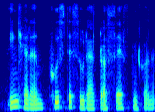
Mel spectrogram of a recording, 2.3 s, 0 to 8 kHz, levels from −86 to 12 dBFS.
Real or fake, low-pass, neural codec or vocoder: real; 7.2 kHz; none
